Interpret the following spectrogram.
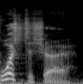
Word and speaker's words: Worcestershire: when you talk in new england take out syllables slur stuff together with almost it's not worcestershire it's worcestershire or worcester yeah yeah so i think it's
